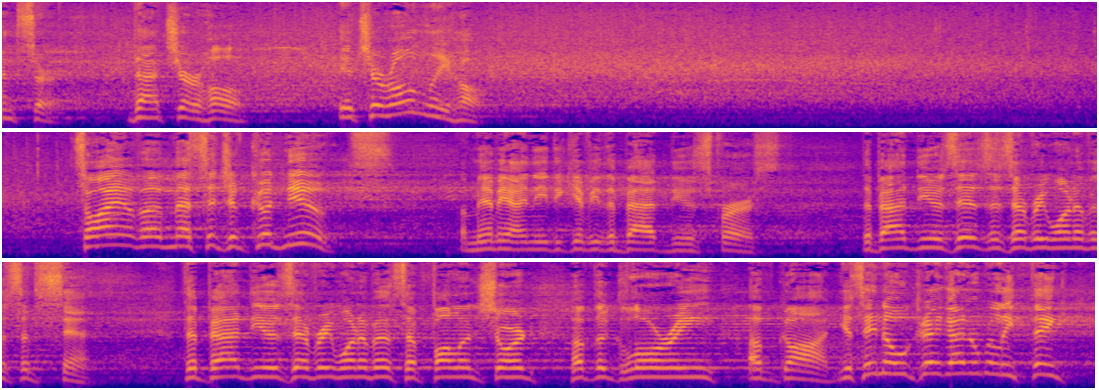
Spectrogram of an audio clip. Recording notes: This message was originally delivered at the SoCal Harvest in Anaheim, California on Sunday night, August 25, 2013.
